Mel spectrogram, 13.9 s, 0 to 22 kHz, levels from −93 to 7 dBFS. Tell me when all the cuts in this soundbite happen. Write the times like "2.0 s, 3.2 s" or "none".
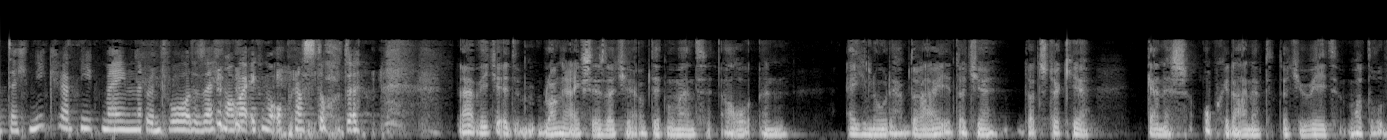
1.4 s

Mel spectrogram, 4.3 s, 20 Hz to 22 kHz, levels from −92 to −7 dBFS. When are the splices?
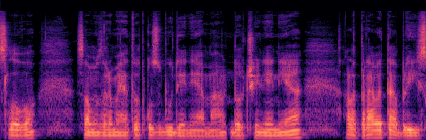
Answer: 1.4 s, 2.3 s

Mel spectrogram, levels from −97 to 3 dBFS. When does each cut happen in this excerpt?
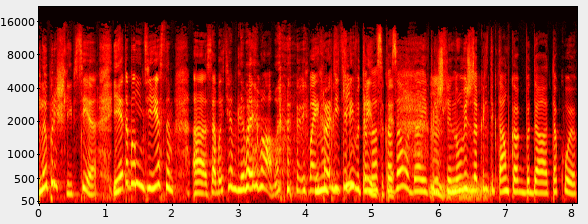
1.4 s, 4.0 s, 5.8 s, 6.9 s

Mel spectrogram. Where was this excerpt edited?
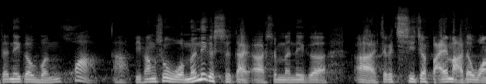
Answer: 3.4 s

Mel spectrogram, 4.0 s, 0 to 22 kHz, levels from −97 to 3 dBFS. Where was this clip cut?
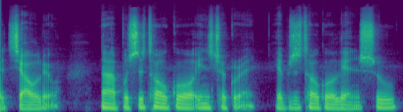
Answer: none

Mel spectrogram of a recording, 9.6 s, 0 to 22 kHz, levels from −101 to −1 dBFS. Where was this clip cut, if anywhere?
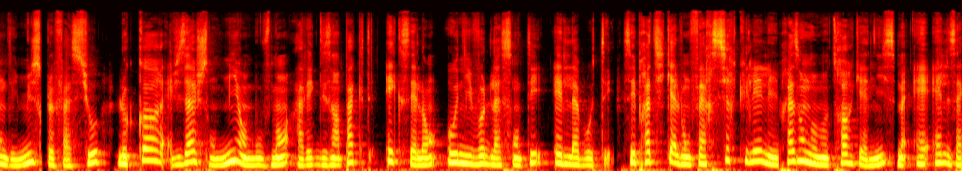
1.1 s, 1.7 s, 6.2 s, 7.8 s

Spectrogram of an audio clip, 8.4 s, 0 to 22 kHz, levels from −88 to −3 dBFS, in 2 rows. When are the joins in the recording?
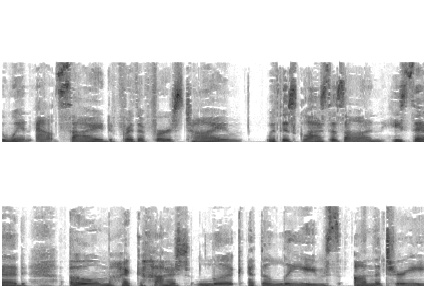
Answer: none

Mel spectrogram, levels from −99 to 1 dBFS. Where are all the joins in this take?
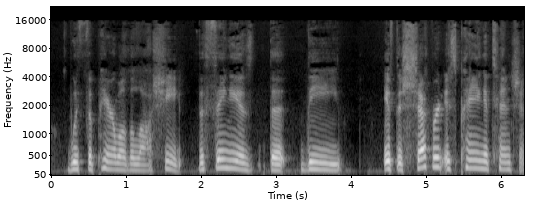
1.9 s

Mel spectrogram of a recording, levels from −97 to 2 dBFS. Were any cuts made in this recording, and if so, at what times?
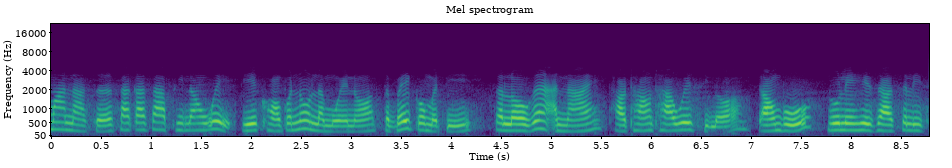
none

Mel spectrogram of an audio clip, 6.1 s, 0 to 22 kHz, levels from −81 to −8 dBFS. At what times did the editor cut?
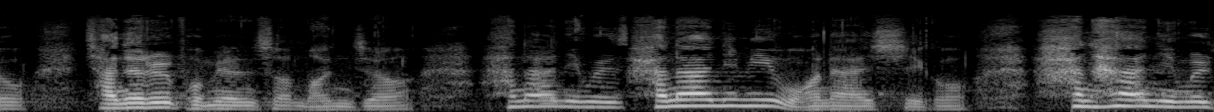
3.1 s

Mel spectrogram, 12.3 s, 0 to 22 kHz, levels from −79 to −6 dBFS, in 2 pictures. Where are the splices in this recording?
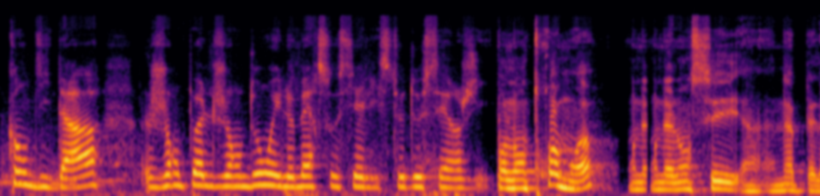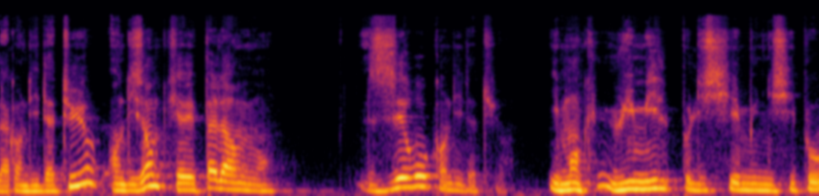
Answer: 4.8 s

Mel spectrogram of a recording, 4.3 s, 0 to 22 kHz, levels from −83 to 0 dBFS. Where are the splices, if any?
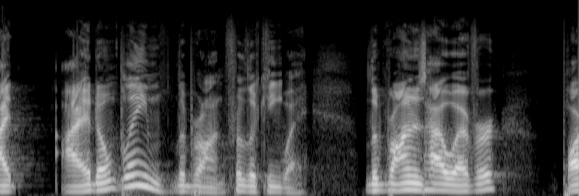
2.1 s, 3.2 s

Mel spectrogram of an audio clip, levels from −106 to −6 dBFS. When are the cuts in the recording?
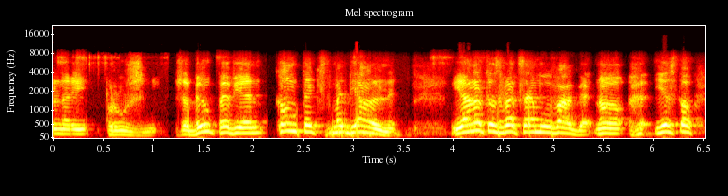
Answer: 1.1 s, 2.1 s

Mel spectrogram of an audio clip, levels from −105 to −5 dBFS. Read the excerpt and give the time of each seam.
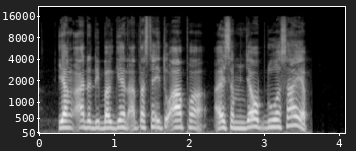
none

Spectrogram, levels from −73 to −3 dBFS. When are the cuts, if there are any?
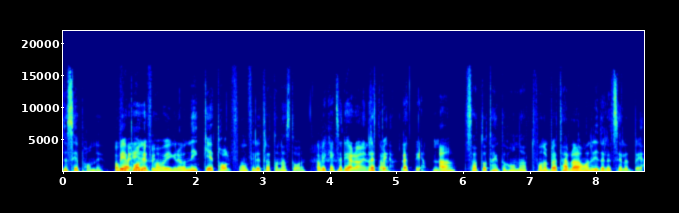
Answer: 4.1 s

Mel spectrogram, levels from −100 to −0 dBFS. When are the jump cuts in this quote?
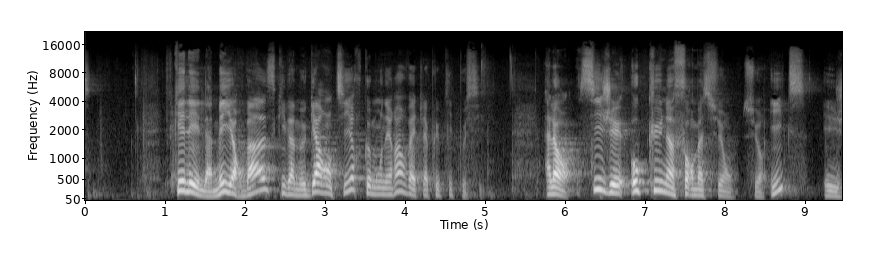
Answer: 8.1 s

